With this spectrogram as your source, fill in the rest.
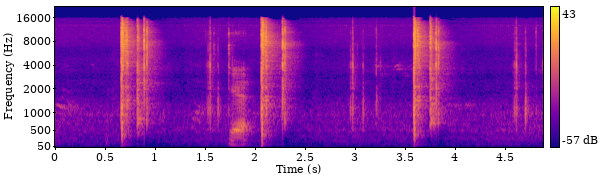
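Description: Glock 17 CO2 air pistol firing freestanding, four sharp cracks spaced irregularly with a few fainter clicks between them, a brief voice mumbling once.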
